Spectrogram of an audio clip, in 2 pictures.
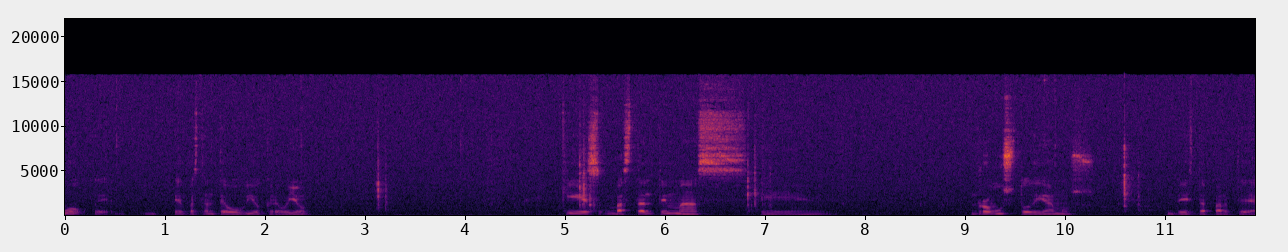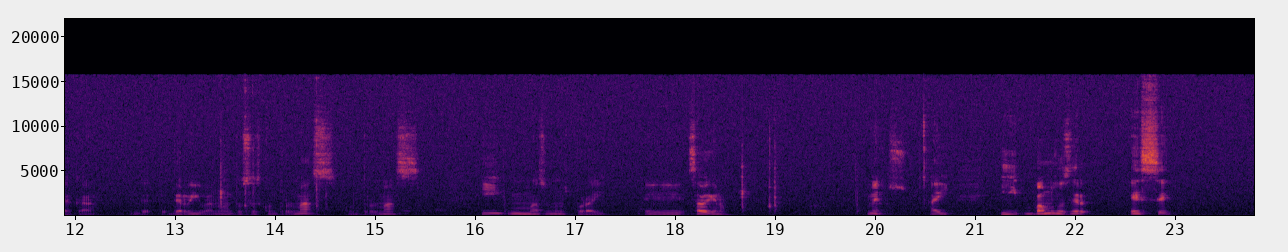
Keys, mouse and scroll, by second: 0.9-2.0 drag, 2.5 r, 3.3 click, 3.7 middle click, 4.9 alt+Tab, 6.5 alt+Tab, 7.2 middle click, 9.2 right click, 10.0 Tab, 13.1 ctrl+KP_Add, 13.8 ctrl+KP_Add, 18.3 ctrl+KP_Subtract, 23.6 s.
